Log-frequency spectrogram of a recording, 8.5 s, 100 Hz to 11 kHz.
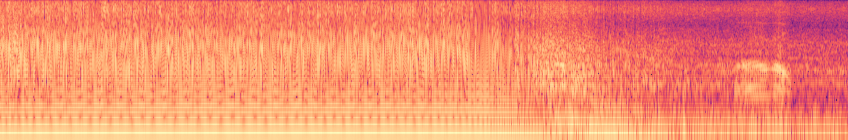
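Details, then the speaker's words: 1998 Oldsmobile 88 with a cylinder 3 misfire code, despite new plugs, wires and coil packs: the engine is held at steady high revs with a firm drone, then the pitch falls away and it skips. The cylinder misfire source has not been found yet. "I'm trying to figure out where that skipping is coming from I got my check engine L design and it's showing as a cylinder 3 this fire which is right here"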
